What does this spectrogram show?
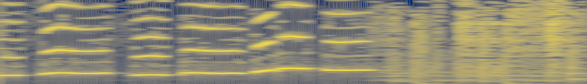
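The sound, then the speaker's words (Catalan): A bright whistled melody, the theme of the TV series Verano azul, plays as background music in short phrases, rising slightly in pitch, then gives way to a fuller burst of instrumental music with thumping beats for the final second. “És la fotografia de portada amb l'alcaldessa i els regidors al darrere amb la bicicleta, amb aquesta bicicleta groga, amb el cistellet i sona de música de fons, verano azul.”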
